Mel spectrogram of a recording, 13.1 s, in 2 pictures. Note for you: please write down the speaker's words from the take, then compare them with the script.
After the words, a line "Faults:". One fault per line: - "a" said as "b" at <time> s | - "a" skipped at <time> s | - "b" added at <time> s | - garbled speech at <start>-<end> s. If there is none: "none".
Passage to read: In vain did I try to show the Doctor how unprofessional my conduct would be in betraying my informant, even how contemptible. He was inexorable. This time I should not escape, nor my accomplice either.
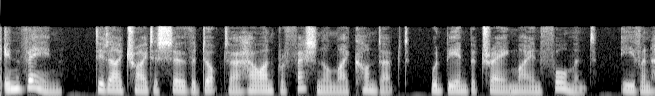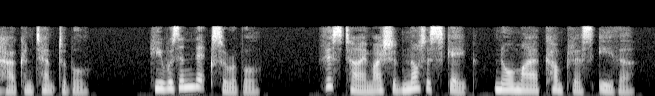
In vain did I try to show the Doctor how unprofessional my conduct would be in betraying my informant, even how contemptible. He was inexorable. This time I should not escape, nor my accomplice either.
Faults:
none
